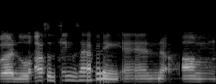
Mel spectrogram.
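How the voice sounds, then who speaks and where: A man with a Portuguese accent, fairly even intonation and a moderate pace. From Brazil. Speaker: music producer. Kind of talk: casual interview. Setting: live stream from home studio. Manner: halting with fillers. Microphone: echo.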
